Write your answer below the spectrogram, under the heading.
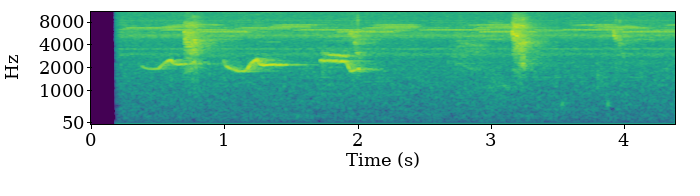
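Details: Rufous-bellied thrush, free in the wild: three short whistled phrases around the middle of the range, each sliding and ending with an upward flick, then two sharp high notes, over a steady high insect drone.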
